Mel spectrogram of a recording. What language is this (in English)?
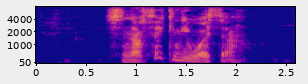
Kabyle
